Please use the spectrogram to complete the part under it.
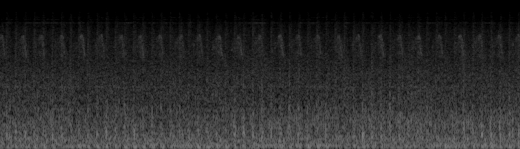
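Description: A helicopter in a Bohemia Interactive game whirs with a steady rhythmic rotor chop and engine buzz, constant and fairly faint, as it slows down.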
